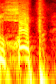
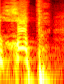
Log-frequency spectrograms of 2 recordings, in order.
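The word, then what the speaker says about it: Hoppe: Ese jugador de Estados Unidos es un número 9, Matthew Hope. Le digo hope, no hope, porque tiene doble escribe? – P.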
